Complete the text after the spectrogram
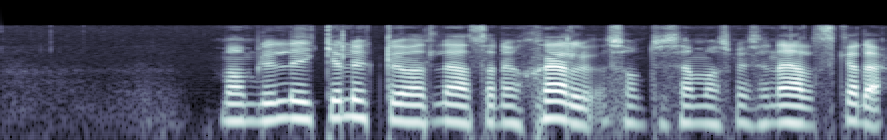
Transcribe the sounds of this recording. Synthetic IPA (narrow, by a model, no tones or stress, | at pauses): manblɪɭiːkalʏklɪɡavat̪lɛːsad̪ɛnɧɛlvsɔmt̪ʰɪlsamːansmesɪnɛlskad̪ə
